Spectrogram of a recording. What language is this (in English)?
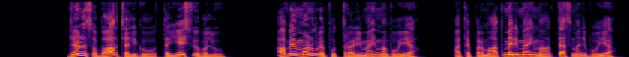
Gaddi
